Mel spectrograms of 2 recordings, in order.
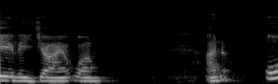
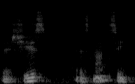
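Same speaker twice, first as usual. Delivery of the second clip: ordinary delivery, nothing marked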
